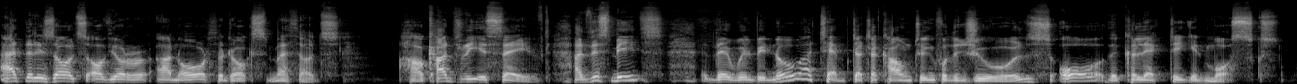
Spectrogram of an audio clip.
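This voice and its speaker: A booming, put-on character voice from a man, medium in pitch with very wide pitch swings, at a fairly slow pace. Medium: read story. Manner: commanding, booming.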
